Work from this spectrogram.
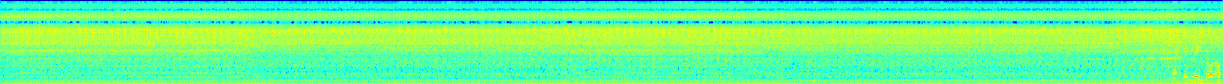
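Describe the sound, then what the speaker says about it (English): A car engine idling steadily just after its carburetor was tuned and leaned off, a continuous low rumble held at an even level throughout. "So let's get the engine running"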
